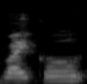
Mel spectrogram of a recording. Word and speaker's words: vehicle: stop safely if the vehicle suddenly slows down or stops. Okay, wait, Joali. Vehicle. Vehicle. The pronunciation is vehicle.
